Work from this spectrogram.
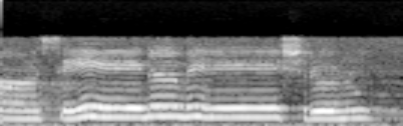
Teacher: ತತ್ಸಮಾಸೇನ ಮೇ ದೀರ್ಘ ಮುಂದೆ ಶ್ರುಣು ಎರಡು ಅಕ್ಷರಗಳು ರಸ್ವ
